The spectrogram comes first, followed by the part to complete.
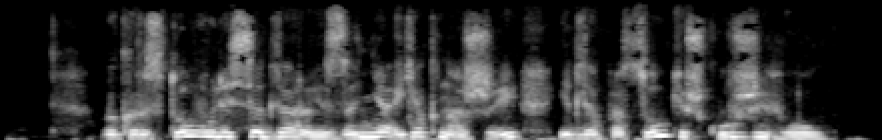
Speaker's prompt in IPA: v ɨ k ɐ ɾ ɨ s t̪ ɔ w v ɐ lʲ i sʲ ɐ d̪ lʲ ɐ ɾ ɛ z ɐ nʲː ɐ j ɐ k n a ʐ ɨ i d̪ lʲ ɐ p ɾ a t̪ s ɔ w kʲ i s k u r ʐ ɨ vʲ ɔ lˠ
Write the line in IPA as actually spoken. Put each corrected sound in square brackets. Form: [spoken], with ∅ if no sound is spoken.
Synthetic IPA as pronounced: v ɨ k ɐ ɾ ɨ s t̪ ɔ w v ɐ lʲ i sʲ ɐ d̪ lʲ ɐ ɾ ɛ z ɐ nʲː ɐ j ɐ k n a ʐ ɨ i d̪ lʲ ɐ p ɾ a t̪ s ɔ w kʲ i [ʂ] k u r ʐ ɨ vʲ ɔ lˠ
